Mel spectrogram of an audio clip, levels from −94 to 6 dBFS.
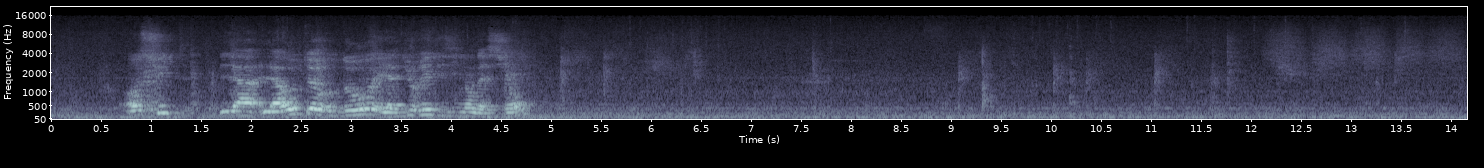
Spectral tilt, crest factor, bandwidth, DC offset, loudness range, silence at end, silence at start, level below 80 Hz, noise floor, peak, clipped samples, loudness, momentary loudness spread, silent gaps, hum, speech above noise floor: -6 dB/octave; 20 dB; 16 kHz; under 0.1%; 20 LU; 0 s; 0 s; -50 dBFS; -42 dBFS; -8 dBFS; under 0.1%; -23 LUFS; 22 LU; none; none; 21 dB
